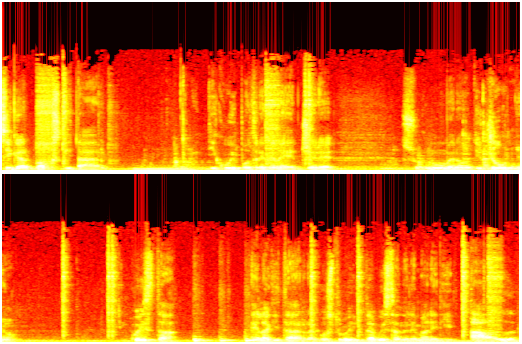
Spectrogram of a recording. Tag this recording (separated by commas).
Speech, Music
